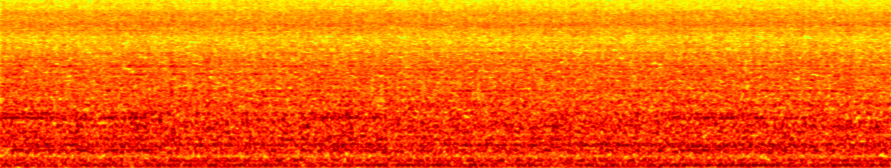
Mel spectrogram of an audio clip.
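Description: Car engine idling steadily: a constant low hum with an even hiss over it.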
